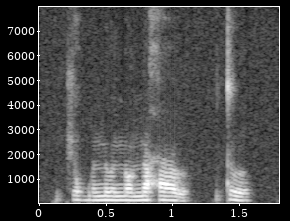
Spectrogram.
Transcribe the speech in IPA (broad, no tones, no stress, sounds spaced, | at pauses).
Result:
t͡ʃ ɔ b ɵ n ɵ n ɔ n ə ħ ʕ ɵ | t ɵ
